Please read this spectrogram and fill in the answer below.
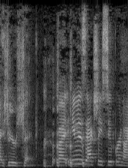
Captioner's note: laughs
